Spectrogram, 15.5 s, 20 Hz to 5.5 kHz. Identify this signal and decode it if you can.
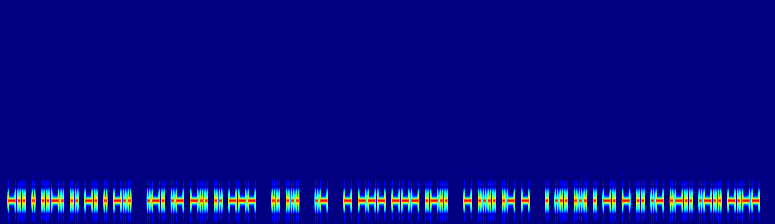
Morse code, heard as a keyed tone, about 25 wpm, 600 Hz. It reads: DEFINED RADIO IS A TOOL THAT ESSENTIALLY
